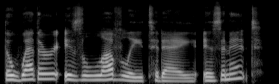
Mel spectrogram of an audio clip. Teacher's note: how isn't it flows together almost like one word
